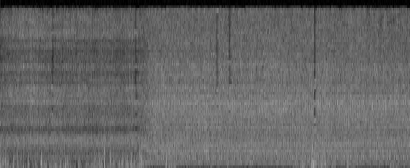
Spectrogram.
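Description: An engine running steadily with a thin whine. For the first second and a half it is mixed with irregular clattering knocks.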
